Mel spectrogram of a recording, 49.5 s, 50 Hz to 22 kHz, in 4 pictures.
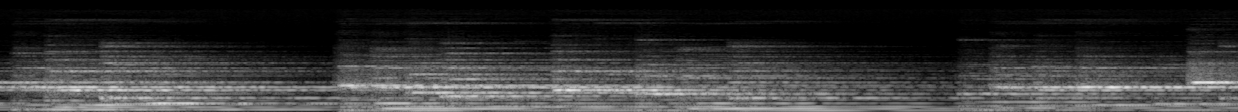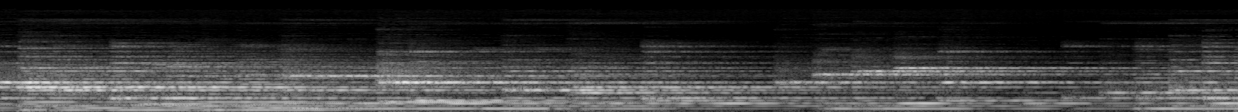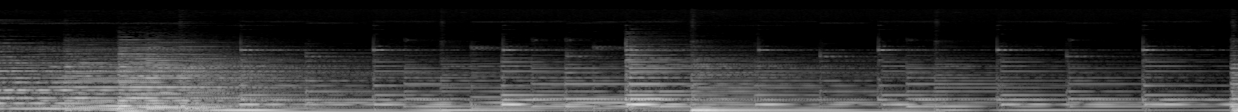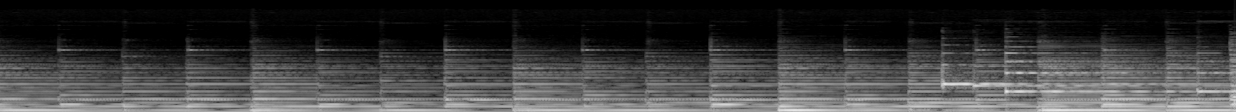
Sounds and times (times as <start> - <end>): Lullaby: 0.0 - 43.6, 44.2 - 49.5.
